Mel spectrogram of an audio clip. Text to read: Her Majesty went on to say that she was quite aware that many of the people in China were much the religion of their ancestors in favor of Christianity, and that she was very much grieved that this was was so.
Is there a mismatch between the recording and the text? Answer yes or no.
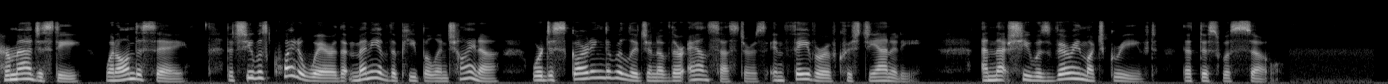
yes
